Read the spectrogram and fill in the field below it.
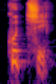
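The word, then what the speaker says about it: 口: pronounce mouth in Japanese the kun reading is kuchi and how could we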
